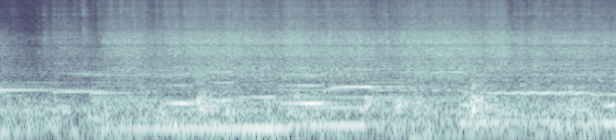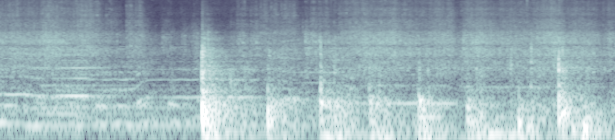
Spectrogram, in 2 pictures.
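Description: Faint background music over hall ambience. About eight seconds in comes a sudden sharp click, followed by a run of irregular clicks and knocks.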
